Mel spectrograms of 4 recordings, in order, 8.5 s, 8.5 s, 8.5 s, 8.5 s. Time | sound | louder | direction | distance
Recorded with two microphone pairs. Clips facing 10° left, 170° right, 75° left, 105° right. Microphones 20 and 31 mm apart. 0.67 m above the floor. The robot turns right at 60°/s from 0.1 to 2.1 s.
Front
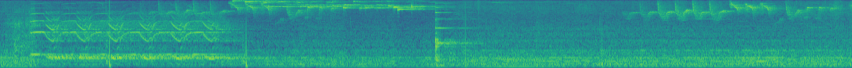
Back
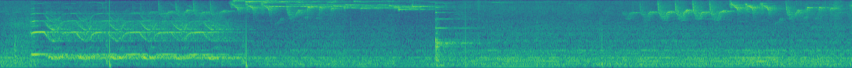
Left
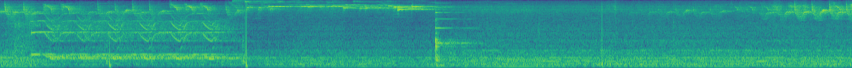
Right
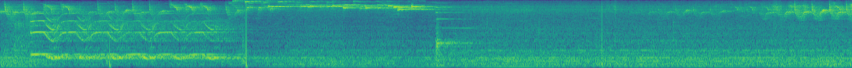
0.3 | a siren | back 1 dB, right 5 dB | 60° right | 4.5 m
2.3 | a chime | even, even | 30° left | 2.5 m
4.3 | a piano | front 3 dB, left 5 dB | 90° left | 2.5 m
